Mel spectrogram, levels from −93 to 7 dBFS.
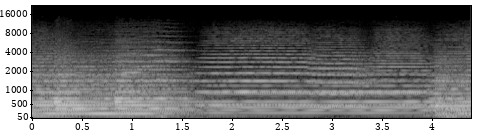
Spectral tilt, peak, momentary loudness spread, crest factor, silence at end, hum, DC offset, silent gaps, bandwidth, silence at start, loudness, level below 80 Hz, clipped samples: -6.5 dB/octave; -8 dBFS; 8 LU; 14 dB; 0 s; none; under 0.1%; none; 10.5 kHz; 0 s; -24 LUFS; -50 dBFS; under 0.1%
